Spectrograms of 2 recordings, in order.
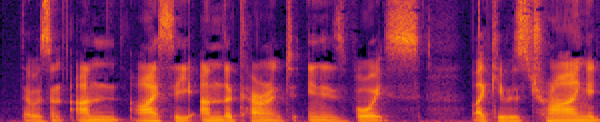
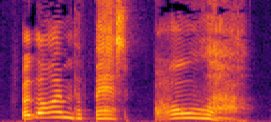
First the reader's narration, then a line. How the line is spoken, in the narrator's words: Stephen exclaimed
